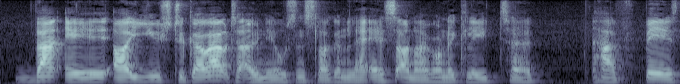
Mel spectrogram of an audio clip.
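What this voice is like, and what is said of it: Essex English accent. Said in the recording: “Listen to my Essex accent come out again.”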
